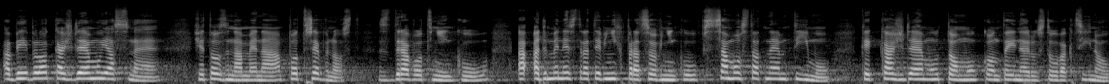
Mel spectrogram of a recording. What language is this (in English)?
Czech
